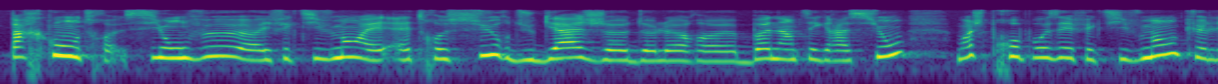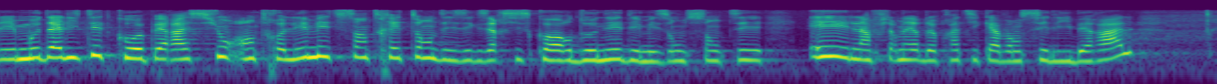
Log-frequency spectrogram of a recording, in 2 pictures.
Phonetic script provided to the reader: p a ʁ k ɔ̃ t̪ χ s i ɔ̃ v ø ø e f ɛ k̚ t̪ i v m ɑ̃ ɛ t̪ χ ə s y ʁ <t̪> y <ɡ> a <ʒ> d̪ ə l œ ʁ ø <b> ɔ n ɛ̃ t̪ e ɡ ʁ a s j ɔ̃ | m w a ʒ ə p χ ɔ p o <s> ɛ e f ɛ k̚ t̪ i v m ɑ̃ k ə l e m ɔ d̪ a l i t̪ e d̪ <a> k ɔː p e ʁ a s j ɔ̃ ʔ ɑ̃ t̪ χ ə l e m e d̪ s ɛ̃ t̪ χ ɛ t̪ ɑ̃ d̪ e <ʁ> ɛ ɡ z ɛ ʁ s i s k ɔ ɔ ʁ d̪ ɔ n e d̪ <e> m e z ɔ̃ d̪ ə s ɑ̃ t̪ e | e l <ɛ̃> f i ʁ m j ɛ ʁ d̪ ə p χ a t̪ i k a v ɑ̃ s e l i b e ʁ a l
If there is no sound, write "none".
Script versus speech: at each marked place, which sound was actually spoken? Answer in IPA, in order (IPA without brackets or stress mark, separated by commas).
d̪, ɡ, ʒ, b, z, ə, z, e, ɛ̃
